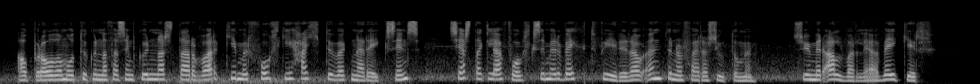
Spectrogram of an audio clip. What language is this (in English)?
Icelandic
